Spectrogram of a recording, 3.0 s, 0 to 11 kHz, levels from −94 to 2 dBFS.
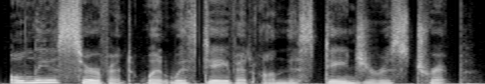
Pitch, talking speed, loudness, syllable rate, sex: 170 Hz, 200 wpm, -18 LUFS, 5.3 syllables/s, female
